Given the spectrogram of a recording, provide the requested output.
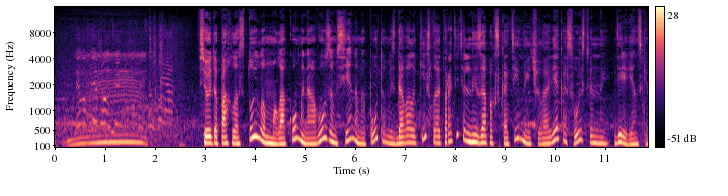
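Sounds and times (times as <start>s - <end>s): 
cow tied to a fence mooing: 0.0s - 2.0s
speech: 2.9s - 11.8s.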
